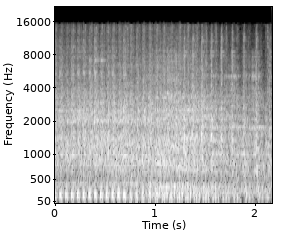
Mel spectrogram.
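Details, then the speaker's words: Woodland Mills HM130 Max sawmill with Kohler engine, first start of the year, oil full: even steady putter at roughly fourteen beats a second, no misses or knocks, running good; normal running. "All right, she's running good."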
